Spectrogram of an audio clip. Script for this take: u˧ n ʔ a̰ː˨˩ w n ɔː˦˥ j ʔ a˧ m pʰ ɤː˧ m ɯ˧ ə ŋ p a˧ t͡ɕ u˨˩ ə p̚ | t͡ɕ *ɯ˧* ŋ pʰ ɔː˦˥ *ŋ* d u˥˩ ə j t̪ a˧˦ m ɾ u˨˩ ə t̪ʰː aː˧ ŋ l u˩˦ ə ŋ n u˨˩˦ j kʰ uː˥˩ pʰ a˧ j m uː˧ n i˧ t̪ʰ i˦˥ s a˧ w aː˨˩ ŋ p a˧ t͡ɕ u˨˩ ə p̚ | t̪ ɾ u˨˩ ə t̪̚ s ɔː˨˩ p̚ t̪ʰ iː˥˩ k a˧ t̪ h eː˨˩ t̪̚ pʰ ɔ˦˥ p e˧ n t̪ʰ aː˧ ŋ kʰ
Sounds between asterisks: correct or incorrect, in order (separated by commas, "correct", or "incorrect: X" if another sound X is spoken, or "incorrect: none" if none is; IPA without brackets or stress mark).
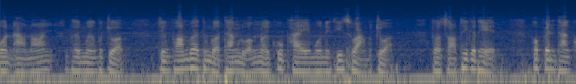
correct, incorrect: m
